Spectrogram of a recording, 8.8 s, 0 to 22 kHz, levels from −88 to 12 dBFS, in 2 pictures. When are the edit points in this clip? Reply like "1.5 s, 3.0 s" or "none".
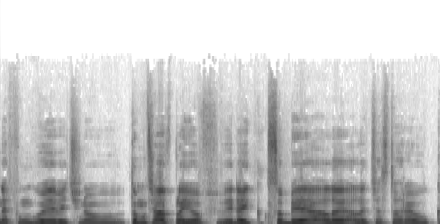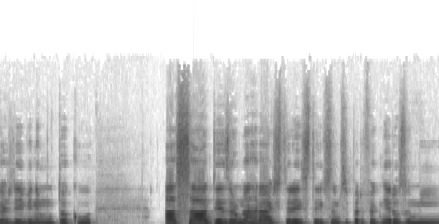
none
